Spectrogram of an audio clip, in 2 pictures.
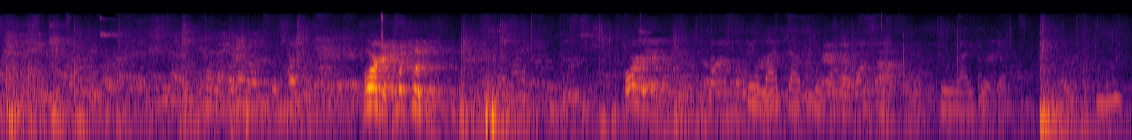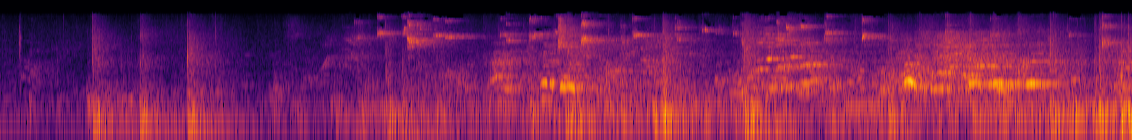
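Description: Spectators nearby chatter and cheer in a large echoing gym.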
